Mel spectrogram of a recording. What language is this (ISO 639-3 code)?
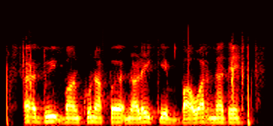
pus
